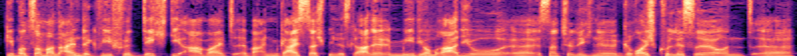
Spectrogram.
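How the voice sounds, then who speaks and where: A man's voice: high voice, fairly even intonation, fairly quick, few pauses, dry recording, clean studio sound. A man, a newspaper journalist hosting a podcast, asking questions hesitantly with many fillers. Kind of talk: interview questions.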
